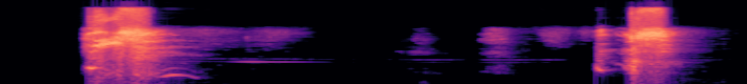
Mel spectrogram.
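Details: Person with pollen allergy during an ongoing sneezing attack: two loud, explosive sneezes a few seconds apart, separated by a quick inhalation; repeated sneezing.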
